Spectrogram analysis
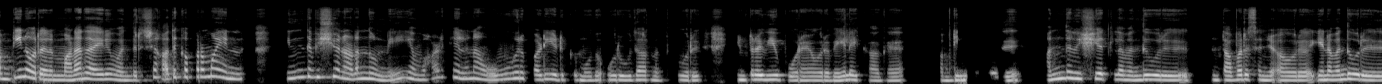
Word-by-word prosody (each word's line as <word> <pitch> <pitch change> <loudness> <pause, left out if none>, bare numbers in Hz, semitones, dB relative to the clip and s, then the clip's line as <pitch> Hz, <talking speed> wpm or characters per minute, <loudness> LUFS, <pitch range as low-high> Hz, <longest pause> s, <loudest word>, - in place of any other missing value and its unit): அப்படின்னு 320 +8 +4
ஒரு 240 - +3 0.2
மன 200 +3 +4
தைரியம் 235 -2 +3
வந்துருச்சு. 195 - -2
அதுக்கப்புறமா 345 +2 0
என் 260 -2 0 0.5
இந்த 335 +4 -1
விஷயம் 340 -3 +1
நடந்தோன்னே, 245 -5 0 0.2
என் 220 -3 -3
வாழ்க்கையில 315 -2 -4
நான் 230 -4 -1
ஒவ்வொரு 265 +6 -1
படி 220 +2 -1
எடுக்கும்போதும். 205 -2 -5
ஒரு 205 - 0
உதாரணத்துக்கு 200 -1 -4
ஒரு 190 0 -1 0.4
இன்டர்வியூ 220 +1 +4
போறேன். 185 0 -1
ஒரு 180 -1 -1
வேலைக்காக. 185 -3 -1 0.5
அப்டிங்கும்போது 195 +3 -3 0.4
அந்த 275 +6 +3
விஷயத்தல 245 -4 +2
வந்து 205 +3 +3
ஒரு 205 -1 +3 0.6
தவறு 220 +3 +2
செஞ்ச 200 -2 0 0.2
ஒரு 190 0 +2 0.2
என்ன 210 - +4
வந்து 240 +3 +4
ஒரு 210 -3 +5
220 Hz, 150 wpm, -20 LUFS, 200-265 Hz, 0.6 s, ஒரு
